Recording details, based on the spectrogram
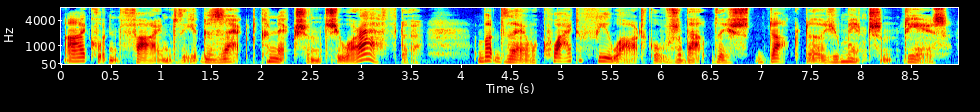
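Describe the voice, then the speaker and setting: Woman doing a kindly old librarian lady, really deep and raspy, folksy and doting, audio roleplay. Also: animated, dry recording, full character voice. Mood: helpful, gentle. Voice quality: husky, creaky. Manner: unhurried endearments, gently formal and folksy. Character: kindly older female librarian, helpful and doting. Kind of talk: scripted audio roleplay acting.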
